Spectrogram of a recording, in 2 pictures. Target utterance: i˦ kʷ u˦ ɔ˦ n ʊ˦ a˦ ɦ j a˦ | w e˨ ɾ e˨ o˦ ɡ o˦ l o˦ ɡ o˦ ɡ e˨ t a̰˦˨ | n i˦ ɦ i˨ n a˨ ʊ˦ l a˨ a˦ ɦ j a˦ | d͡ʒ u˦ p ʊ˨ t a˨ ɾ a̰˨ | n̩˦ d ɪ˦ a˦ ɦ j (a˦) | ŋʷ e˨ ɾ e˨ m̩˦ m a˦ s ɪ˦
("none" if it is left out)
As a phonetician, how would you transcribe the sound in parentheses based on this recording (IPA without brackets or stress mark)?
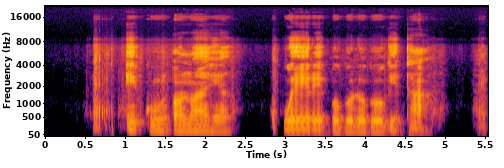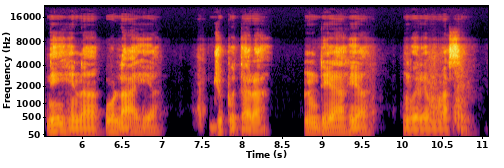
a˦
